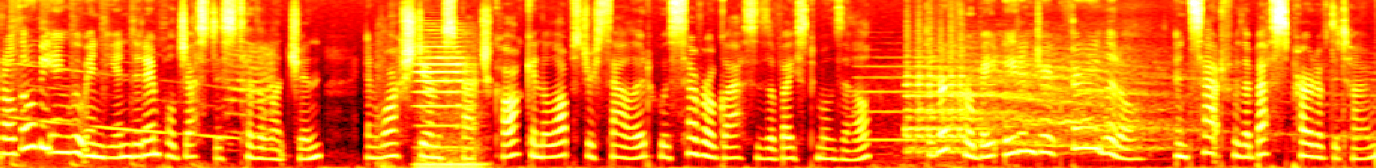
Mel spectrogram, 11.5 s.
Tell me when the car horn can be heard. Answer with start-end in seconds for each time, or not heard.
3.1-4.1, 7.2-8.3.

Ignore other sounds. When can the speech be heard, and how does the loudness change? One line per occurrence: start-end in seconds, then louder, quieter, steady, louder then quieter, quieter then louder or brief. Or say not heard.
0.0-11.4 steady.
